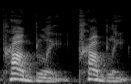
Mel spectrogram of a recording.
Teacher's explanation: Probably vira probably, probably. É como se esse A do meio fosse tão fraquinho que de um B para o outro eles se juntassem. Então fica probably, probably, ok?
